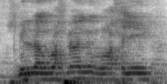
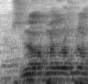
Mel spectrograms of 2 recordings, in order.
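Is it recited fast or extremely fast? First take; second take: fast; extremely fast. First: It is recited fairly fast, lengths kept. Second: It is recited extremely fast, lengths lost.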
